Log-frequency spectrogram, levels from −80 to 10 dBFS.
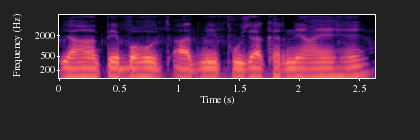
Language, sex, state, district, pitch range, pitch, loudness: Hindi, male, Jharkhand, Deoghar, 110-115 Hz, 115 Hz, -17 LUFS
